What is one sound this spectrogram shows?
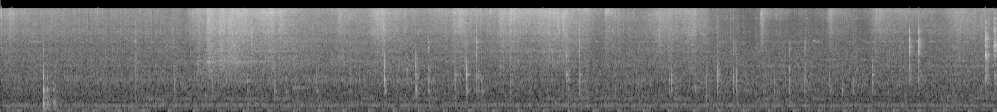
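Minced meat sizzles in a hot pan.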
